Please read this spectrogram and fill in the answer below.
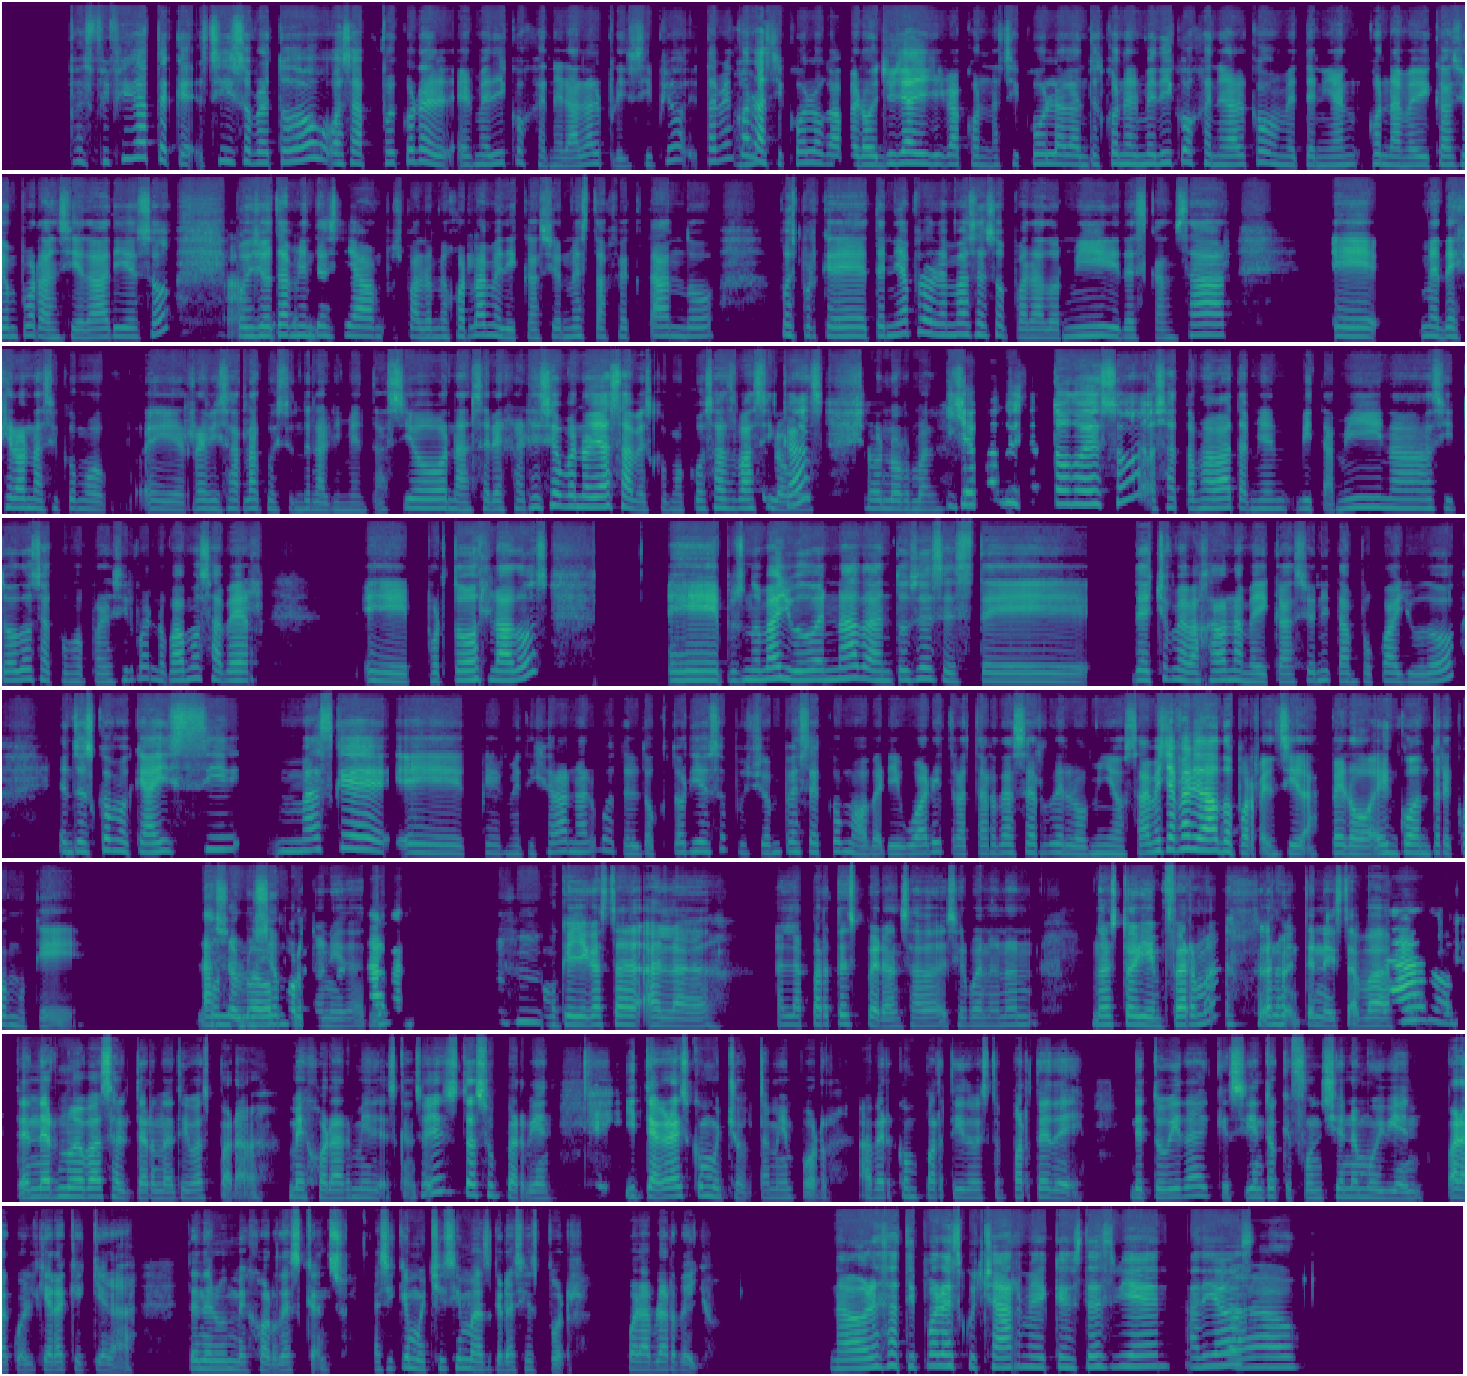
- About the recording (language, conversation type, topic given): Spanish, podcast, ¿Qué te ayuda a dormir mejor cuando la cabeza no para?
- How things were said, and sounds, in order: unintelligible speech; chuckle; fan; other background noise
